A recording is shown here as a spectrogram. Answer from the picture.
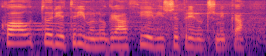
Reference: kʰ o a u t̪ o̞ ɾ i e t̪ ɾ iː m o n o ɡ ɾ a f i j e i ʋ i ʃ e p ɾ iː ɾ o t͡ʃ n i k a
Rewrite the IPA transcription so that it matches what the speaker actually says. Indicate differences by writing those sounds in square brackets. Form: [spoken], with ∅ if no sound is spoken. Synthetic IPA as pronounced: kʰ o a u t̪ o̞ ɾ [j] e t̪ ɾ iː m o n o ɡ ɾ a f i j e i ʋ i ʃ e p ɾ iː ɾ [u] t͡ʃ n i k a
